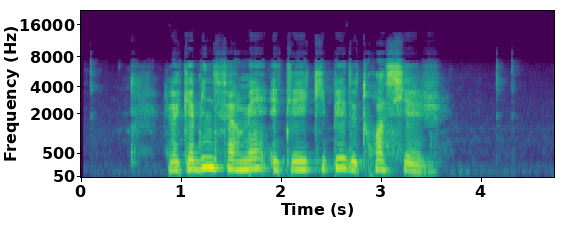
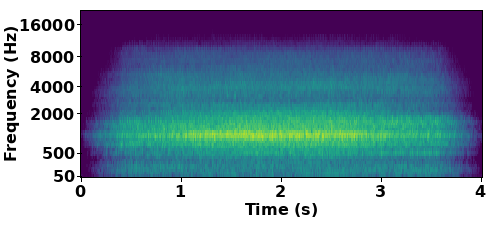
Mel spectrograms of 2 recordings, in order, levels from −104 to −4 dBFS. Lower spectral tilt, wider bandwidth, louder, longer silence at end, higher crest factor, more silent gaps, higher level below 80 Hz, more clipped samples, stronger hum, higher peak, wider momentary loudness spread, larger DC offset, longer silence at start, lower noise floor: first, -4.5 dB/octave vs -2 dB/octave; about the same, 9 kHz vs 9.2 kHz; first, -18 LUFS vs -22 LUFS; first, 1.15 s vs 0.35 s; about the same, 18 dB vs 16 dB; neither; first, -60 dBFS vs -72 dBFS; neither; neither; first, -2 dBFS vs -8 dBFS; about the same, 19 LU vs 18 LU; neither; first, 0.5 s vs 0.35 s; first, -60 dBFS vs -45 dBFS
